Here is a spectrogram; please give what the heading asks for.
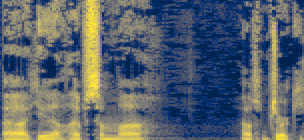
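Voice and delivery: toned-down, flat, deflated voice, energy drained. Retelling ordering turkey right after a curt reply, mock-deflated tone. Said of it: "immediately got to adjust all the way down".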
